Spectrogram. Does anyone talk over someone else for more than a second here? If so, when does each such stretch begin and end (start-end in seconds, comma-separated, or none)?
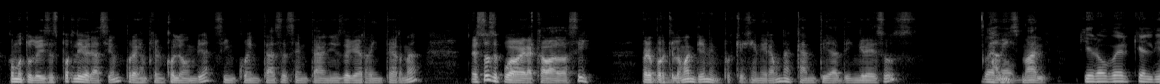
none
